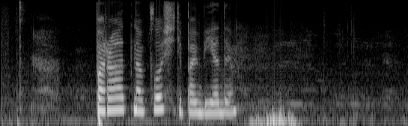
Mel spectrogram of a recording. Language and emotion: Russian, neutral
